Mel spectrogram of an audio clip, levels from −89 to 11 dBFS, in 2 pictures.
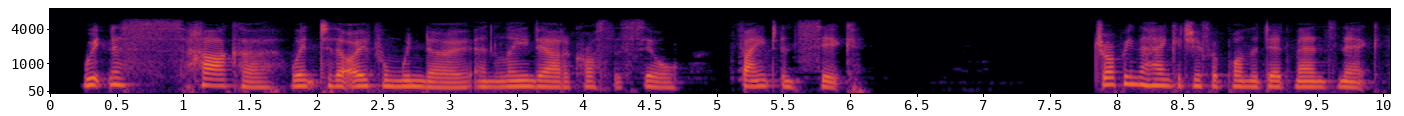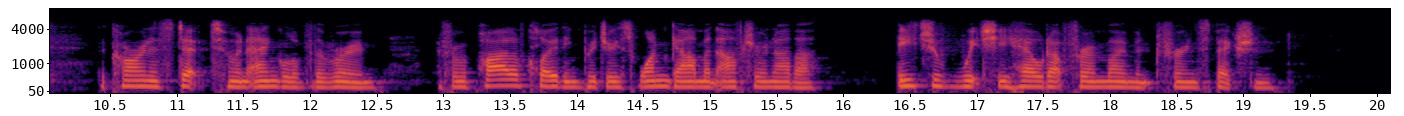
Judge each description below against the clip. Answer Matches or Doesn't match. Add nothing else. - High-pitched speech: Doesn't match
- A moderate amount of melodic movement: Doesn't match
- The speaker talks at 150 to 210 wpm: Matches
